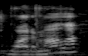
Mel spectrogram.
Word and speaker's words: Guatemala: You might have heard of it in English, Guatemala, but how we pronounce it in Spanish is Guatemala.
